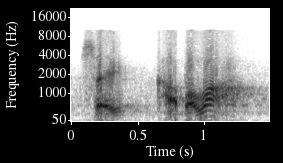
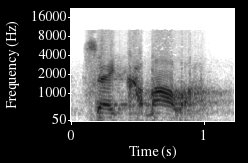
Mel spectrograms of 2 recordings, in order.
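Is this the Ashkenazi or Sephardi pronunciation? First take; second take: Sephardi; Ashkenazi. First: It is said with the Sephardi pronunciation. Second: It is said with the Ashkenazi pronunciation.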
